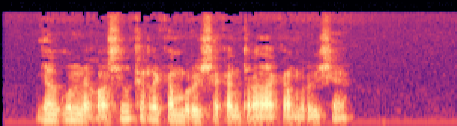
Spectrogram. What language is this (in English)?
Catalan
